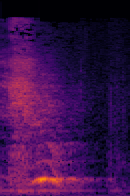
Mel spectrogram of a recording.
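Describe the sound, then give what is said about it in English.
A single quick sneeze: a sharp, hissy burst that trails into a brief voiced tail, fairly soft, with no talking around it. “Bless you.”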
